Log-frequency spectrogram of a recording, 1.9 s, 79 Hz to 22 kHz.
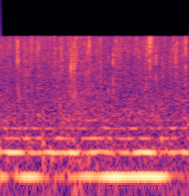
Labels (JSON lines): {"label": "biophony, midshipman", "recorder": "SoundTrap 500"}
